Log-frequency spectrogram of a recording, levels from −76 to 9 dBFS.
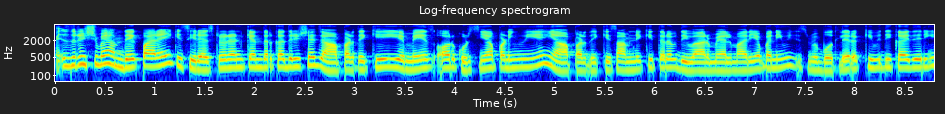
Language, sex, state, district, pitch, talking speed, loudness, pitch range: Hindi, female, Uttarakhand, Tehri Garhwal, 205 Hz, 300 wpm, -18 LUFS, 170-215 Hz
